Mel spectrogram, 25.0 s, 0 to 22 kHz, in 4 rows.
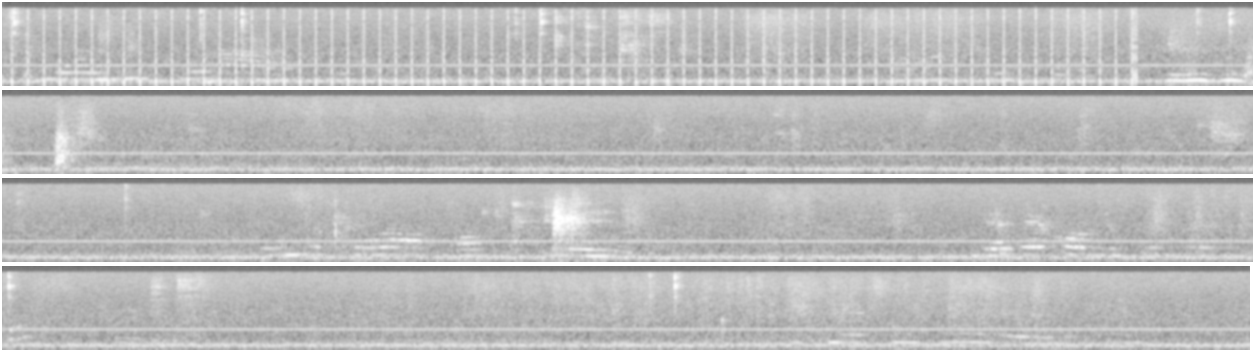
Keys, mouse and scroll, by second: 0.0-19.6 drag.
